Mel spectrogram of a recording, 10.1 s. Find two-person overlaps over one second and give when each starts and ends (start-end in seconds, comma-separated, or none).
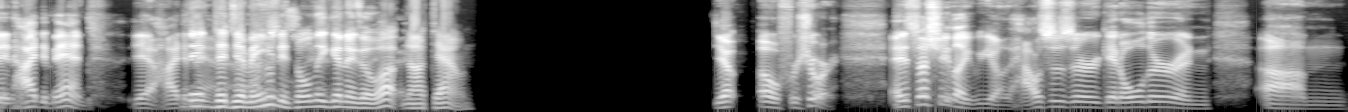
1.3-3.1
